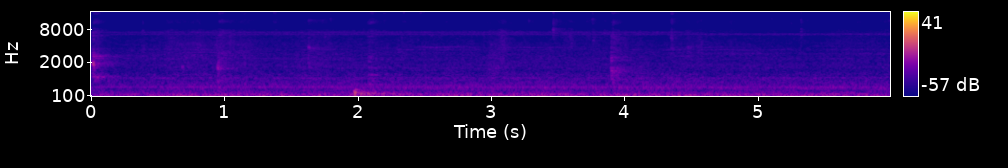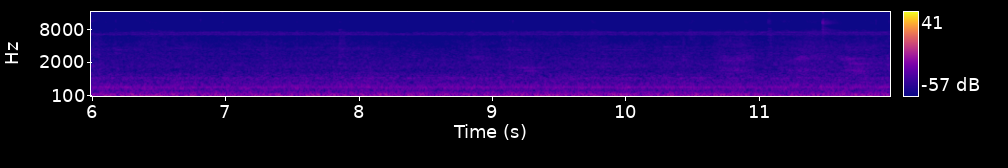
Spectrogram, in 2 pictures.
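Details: Low steady room hum with a few faint clicks and one soft knock near the second second; no animal voice stands out.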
